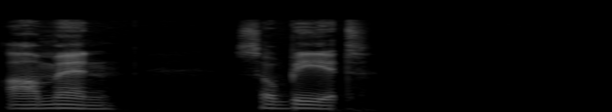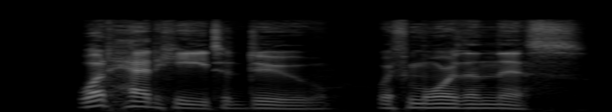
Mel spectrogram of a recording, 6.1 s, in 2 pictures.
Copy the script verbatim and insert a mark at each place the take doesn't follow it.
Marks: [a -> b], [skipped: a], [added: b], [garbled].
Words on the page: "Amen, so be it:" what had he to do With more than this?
"Amen, so be it:" what had he to do With more than this?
